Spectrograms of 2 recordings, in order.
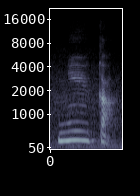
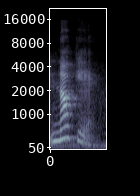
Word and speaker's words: nougat: Nougat. I call it nugget. It's nougat.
